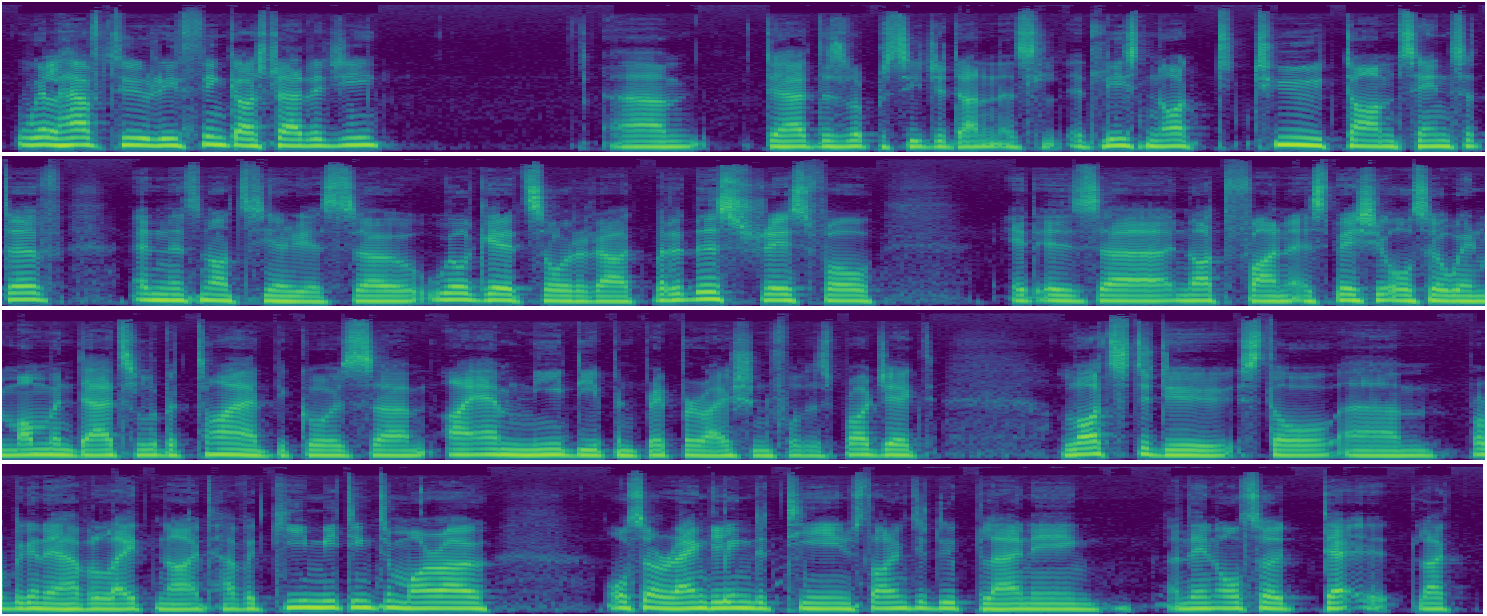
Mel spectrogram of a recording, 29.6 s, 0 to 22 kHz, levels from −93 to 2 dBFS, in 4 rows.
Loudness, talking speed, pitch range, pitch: -19 LUFS, 180 wpm, 135-160 Hz, 145 Hz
